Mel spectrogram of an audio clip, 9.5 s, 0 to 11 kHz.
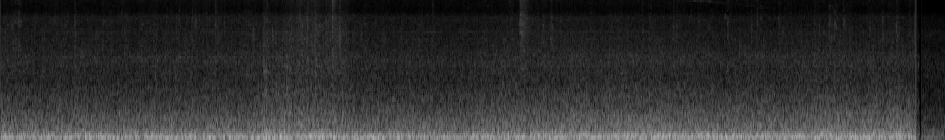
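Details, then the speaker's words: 2016 Peterbilt 579 diesel under way after replacing a holed small rubber hose and two clamps that caused a loud turbo-like noise and black smoke: steady even low rumble, no whoosh or hiss; sounds as it should. "so we got that changed out it's down the way it's supposed to sound"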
